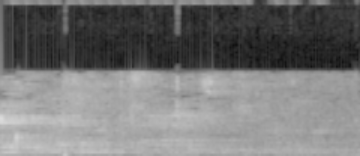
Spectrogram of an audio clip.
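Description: A volleyball bounced once on the indoor court floor by a player preparing to serve: a single dull thud about half a second in, over the murmur of voices in the hall.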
